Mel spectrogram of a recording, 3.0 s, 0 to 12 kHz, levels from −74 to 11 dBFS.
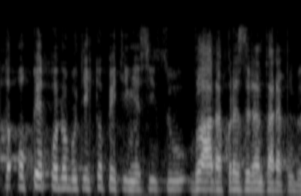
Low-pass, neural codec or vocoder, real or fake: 7.2 kHz; codec, 16 kHz, 4 kbps, FreqCodec, smaller model; fake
